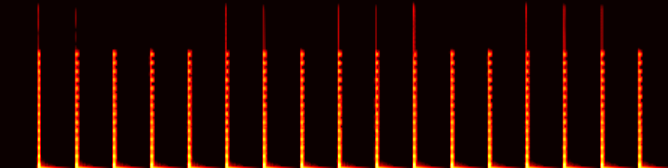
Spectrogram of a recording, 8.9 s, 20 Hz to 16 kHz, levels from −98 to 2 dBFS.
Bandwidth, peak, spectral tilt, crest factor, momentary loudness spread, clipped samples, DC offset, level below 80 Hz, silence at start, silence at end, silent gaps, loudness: 11.5 kHz; 0 dBFS; -4.5 dB/octave; 18 dB; 0 LU; under 0.1%; 0.1%; -26 dBFS; 0.5 s; 0.25 s; none; -19 LUFS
